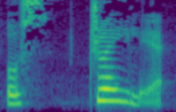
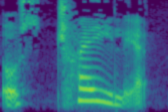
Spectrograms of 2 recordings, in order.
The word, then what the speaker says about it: Australia: 还有像 Australia, 应该是 Australia, 而不是 Australia。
